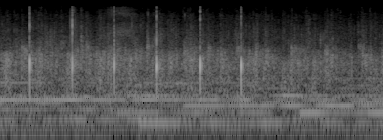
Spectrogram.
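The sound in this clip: Faint applause from a church audience welcoming guests: a soft, even wash of clapping with six sharper, evenly spaced clicks standing out above it before the sound thins toward the end.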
